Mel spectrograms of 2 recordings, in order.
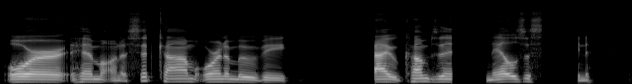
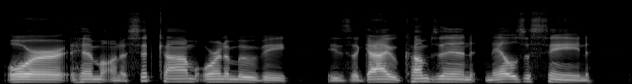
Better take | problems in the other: second | audio cutting out; at 3 s for 0.5 s, at 4.5 s and at 5.5 s

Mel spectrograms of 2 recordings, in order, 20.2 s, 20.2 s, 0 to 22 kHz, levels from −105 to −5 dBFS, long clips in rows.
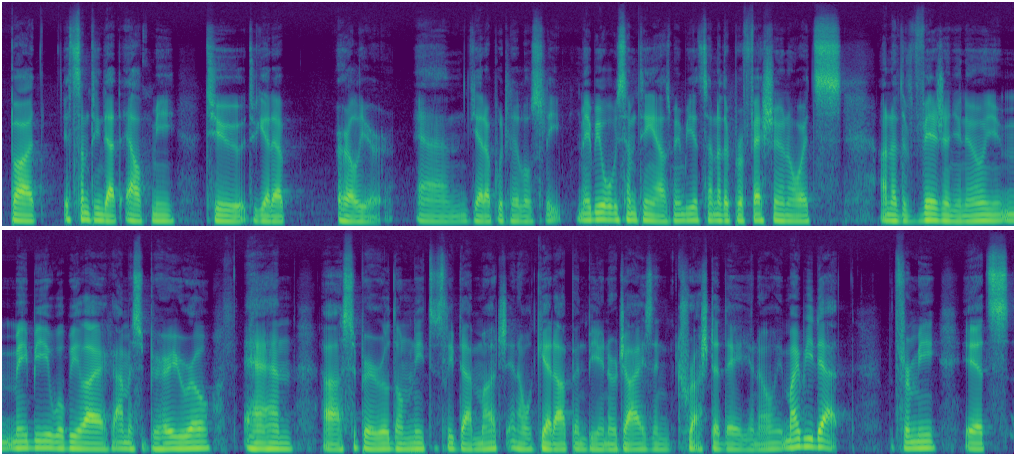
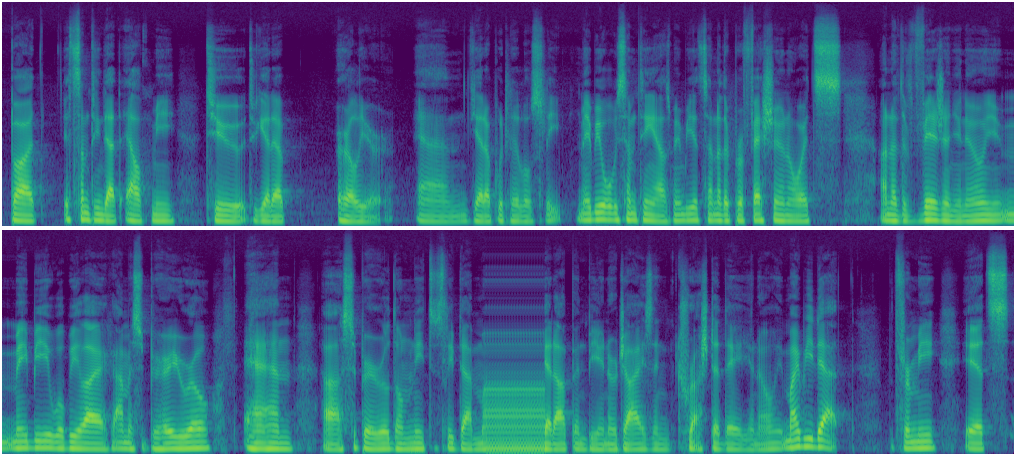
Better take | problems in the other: first | audio freezing; at 15 s for 0.5 s

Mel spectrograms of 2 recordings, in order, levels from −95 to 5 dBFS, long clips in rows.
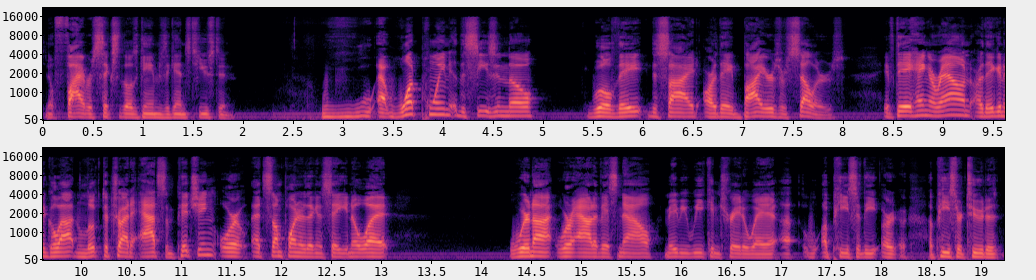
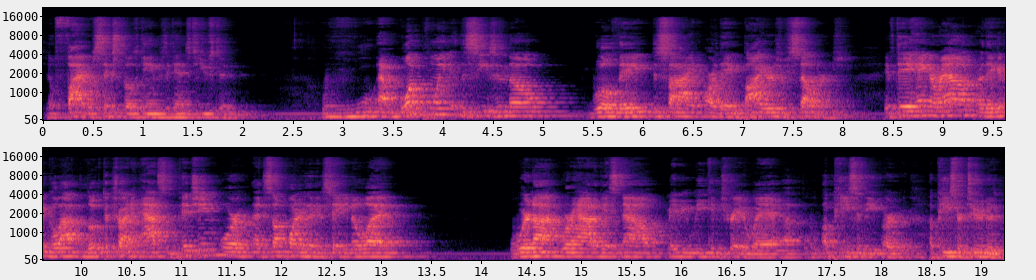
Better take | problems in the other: first | off-mic speech; far // room echo; noticeable; dies away in 0.6 s

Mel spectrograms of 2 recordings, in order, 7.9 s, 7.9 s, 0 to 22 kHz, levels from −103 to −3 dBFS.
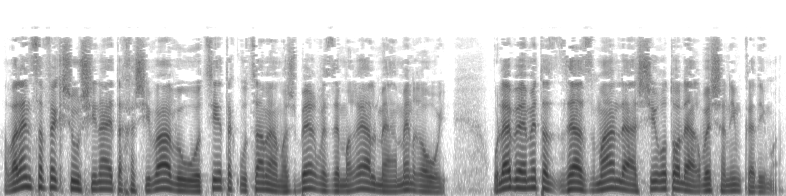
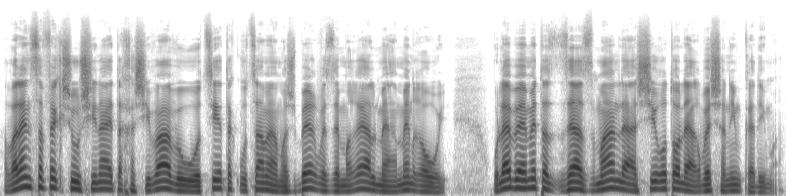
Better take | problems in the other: second | garbled, watery; slightly; nothing above 9 kHz

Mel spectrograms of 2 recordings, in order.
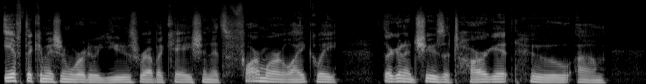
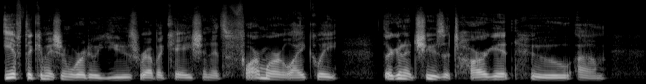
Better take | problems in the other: first | thin; somewhat; fading below 300 Hz

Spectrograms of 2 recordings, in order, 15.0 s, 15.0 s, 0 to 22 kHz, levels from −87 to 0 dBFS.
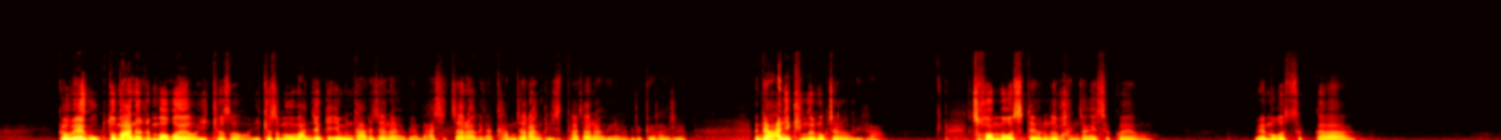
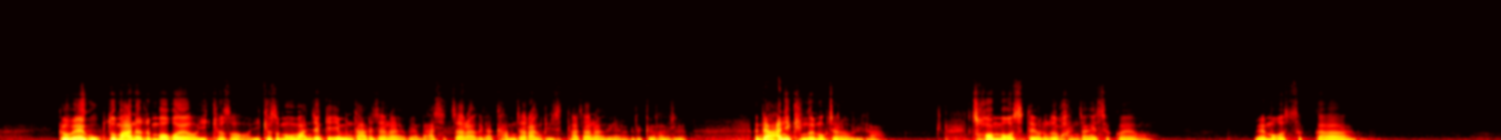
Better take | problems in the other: first | muffled; slightly; fading above 4 kHz

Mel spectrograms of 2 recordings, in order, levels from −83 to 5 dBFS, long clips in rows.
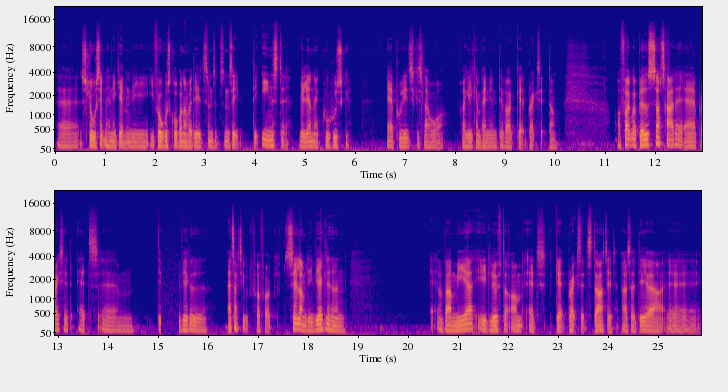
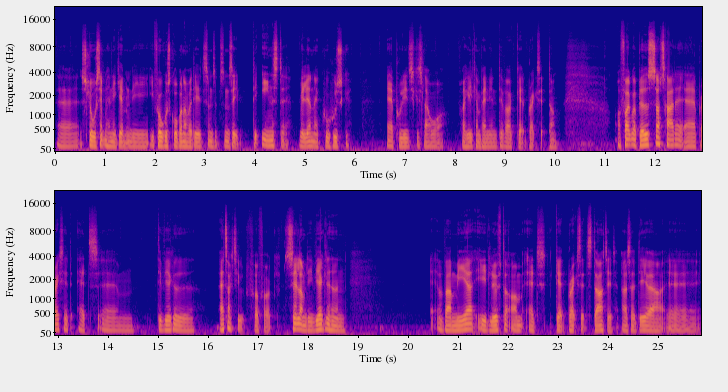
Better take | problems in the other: second | audio freezing; at 15 s

